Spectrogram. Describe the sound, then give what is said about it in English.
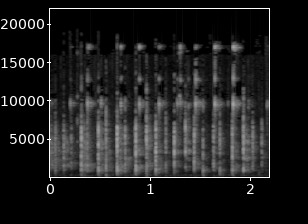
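A mock drum roll tapped out by hand, a fast, steady run of many crisp taps at an even, moderate level with no talking over it. “Our next guest is, little drum roll.”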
